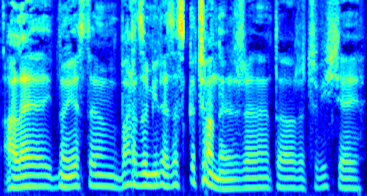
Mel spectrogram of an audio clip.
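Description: A man's voice: mid-range voice, fairly even intonation, moderate pace, a little mellow, dry recording. A man who heads a forest district, talking outdoors, hesitant and repeating himself.

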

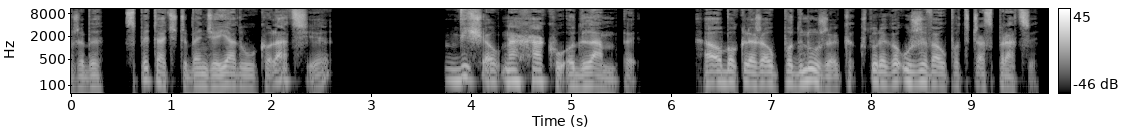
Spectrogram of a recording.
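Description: A man putting on a grieving widow's hushed voice. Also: lowish voice, breathy edge, no echo, clean studio sound, heavily acted. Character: grieving widow, middle-aged woman, subdued.

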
